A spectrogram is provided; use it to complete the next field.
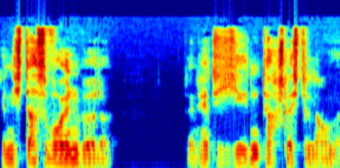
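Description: A man's very deep, low pitch with vocal fry, lively intonation and a moderate pace. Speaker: kidnapping survivor. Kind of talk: interview testimony. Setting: at his home.

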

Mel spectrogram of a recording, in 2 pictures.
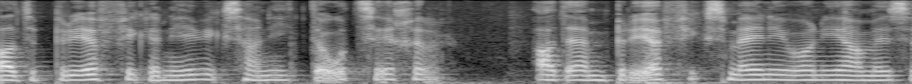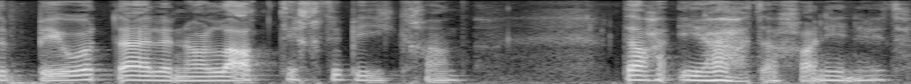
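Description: This woman talks at a moderate pace with a fairly low pitch and monotone, flat intonation. The recording is very clean, with a silent background. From Switzerland, Toggenburg (St. Gallen). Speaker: chef. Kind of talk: casual interview. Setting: living room with dinner guests.

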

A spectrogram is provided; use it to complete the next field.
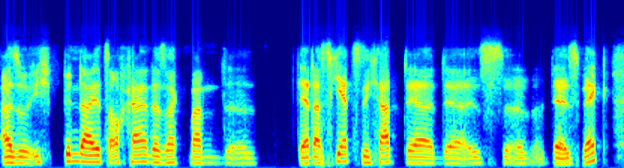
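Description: Against a quiet background, a man with a normal speaking voice and fairly high pitch speaks at a fairly slow pace, the sound dry and close with no echo. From Swabia, near Stuttgart. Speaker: voice app entrepreneur. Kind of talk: interview.

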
